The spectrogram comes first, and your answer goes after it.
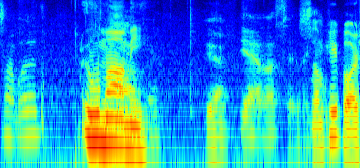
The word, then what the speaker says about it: umami: are sensitive to it is that how you pronounce that word Umami yeah yeah some people are sensitive to pretty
